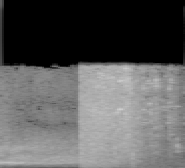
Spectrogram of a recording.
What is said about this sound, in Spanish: Sube su coche y a toda velocidad choca contra el muro de contención del periférico.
